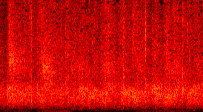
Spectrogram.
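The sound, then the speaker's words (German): Audience applause at the close of a political talk-show interview: a dense, steady clatter of clapping that fills the whole stretch at an even loudness. “Einen Applaus für Jacqueline Fehr.”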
